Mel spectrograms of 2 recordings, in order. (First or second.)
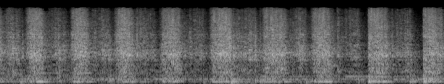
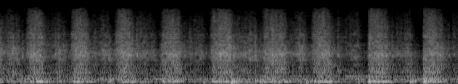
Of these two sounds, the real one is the first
